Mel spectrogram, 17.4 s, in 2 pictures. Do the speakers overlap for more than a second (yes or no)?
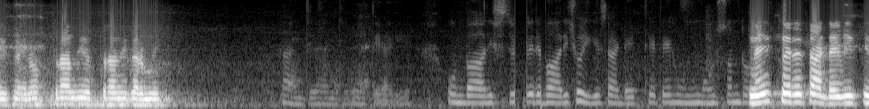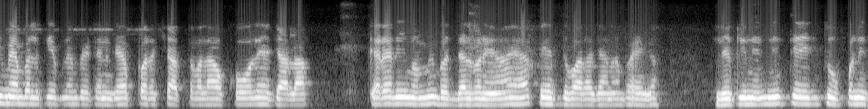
no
